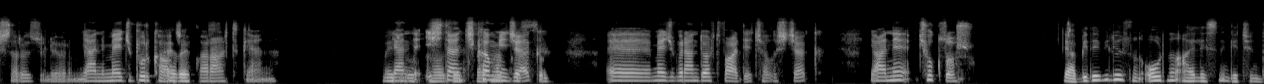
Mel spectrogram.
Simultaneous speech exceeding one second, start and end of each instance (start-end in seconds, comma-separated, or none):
3.9-5.5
